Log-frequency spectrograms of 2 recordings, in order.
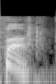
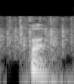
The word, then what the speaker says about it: pho: It's pho. Pho. Pho. – Pho. – It's pho. – It's pho. – It's pronounced pho.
